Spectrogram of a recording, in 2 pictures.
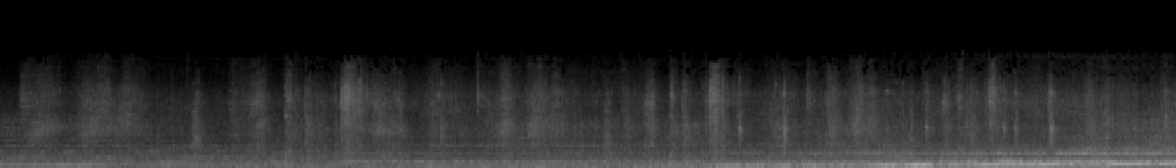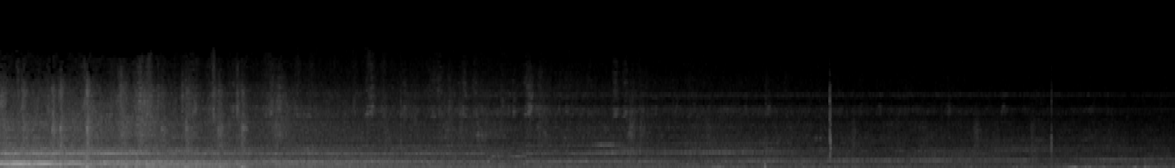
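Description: An electric passenger train passes close by, its motors whining, and pulls away into the distance.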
